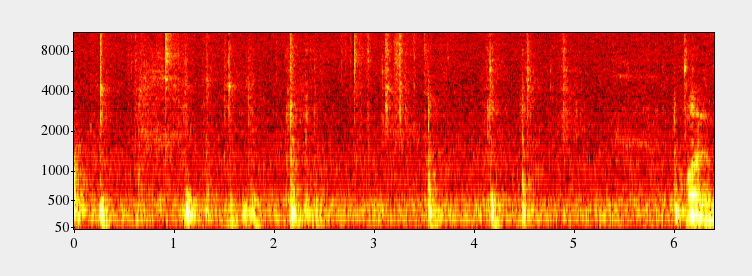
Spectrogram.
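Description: Faint, irregular light clicks and taps of small metal parts being handled as a nut is fitted on the mini lathe's motor mount.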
